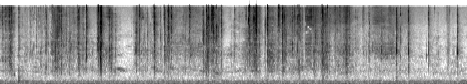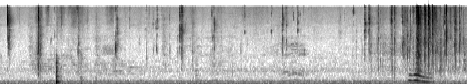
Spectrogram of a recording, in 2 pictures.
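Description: Plastic snack wrapper crinkling and rustling in hands, in irregular bursts over a steady low hum.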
